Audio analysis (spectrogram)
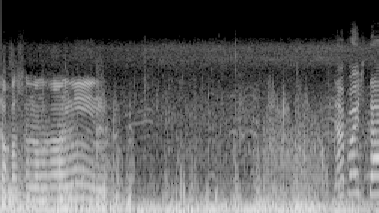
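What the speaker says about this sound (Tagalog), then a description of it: "lakas ng mga hangin" Strong wind buffets loudly and continuously, with a fish vendor shouting a sung call at the start and again at the end.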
